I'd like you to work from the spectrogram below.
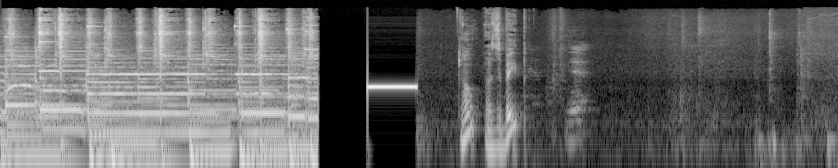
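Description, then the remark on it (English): A single steady electronic low-battery warning beep from a recording device, loud and clean, lasts about half a second right after music cuts off, and voices begin talking soon after. “The battery's done? We heard it beep.”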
